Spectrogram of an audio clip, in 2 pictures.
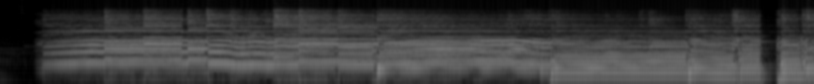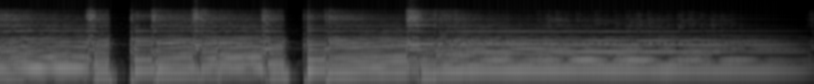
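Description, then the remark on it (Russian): A slide guitar, an early electric guitar nicknamed the Frying Pan, played with a glass or metal slide worn on the finger, plays a bluesy phrase, its sustained notes gliding smoothly between pitches with a slightly distorted, echoing tone. It plays loud, broken by a few brief pauses. “Играли на такой гитаре при помощи слайда, специальной насадки на палец из стекла или металла. Звук получался довольно интересный, в блюзовом стиле.”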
